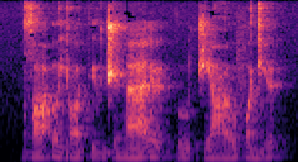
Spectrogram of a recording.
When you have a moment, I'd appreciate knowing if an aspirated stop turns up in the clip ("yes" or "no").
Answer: no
